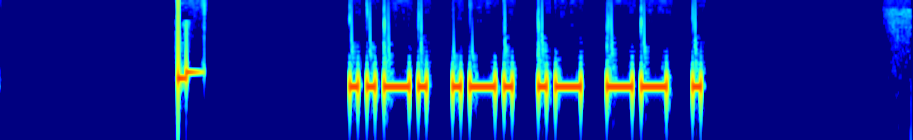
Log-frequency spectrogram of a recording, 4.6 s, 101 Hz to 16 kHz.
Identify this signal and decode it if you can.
Morse code, heard as a keyed tone, about 28 wpm, 700 Hz. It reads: FRAME
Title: Sentences from Top 1000 Words - Review Part 6 - New Word Drill - 28wpm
